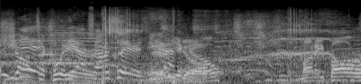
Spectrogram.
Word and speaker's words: Chanticleers: Yeah, Chanticleers.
